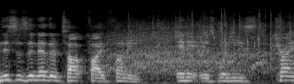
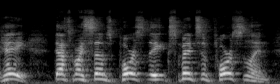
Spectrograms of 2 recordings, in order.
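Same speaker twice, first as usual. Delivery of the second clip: higher, emphatic retold call-out; mock confrontation; 5 semitones higher, 3 dB louder than usual. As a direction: call out like catching thieves, half in earnest. [name] retells confronting the intruders.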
